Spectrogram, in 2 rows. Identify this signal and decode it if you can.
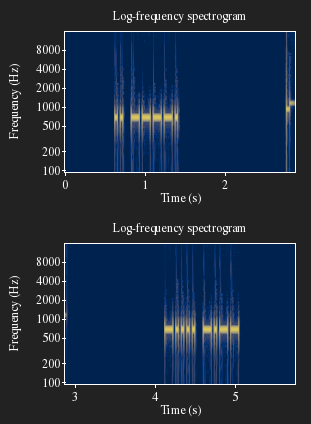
Morse code, heard as a keyed tone, about 36 wpm, 700 Hz. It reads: I9 6Y
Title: Single-Letter Single-Number 35wpm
